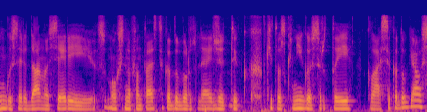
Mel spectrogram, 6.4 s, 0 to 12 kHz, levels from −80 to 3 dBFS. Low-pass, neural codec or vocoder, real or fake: 7.2 kHz; none; real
